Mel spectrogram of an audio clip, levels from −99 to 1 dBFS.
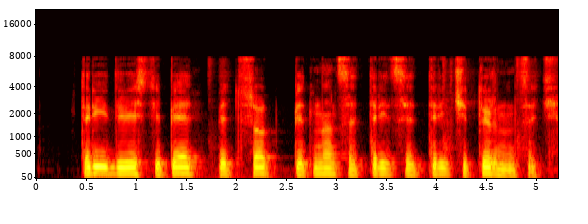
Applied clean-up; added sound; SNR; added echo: neural mask model RNNoise.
